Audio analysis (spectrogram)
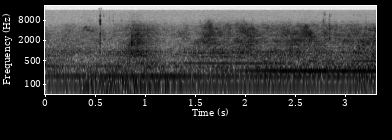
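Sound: airplane flying overhead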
